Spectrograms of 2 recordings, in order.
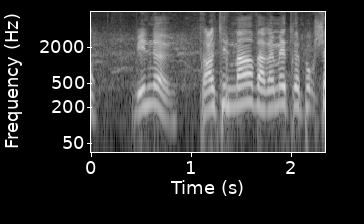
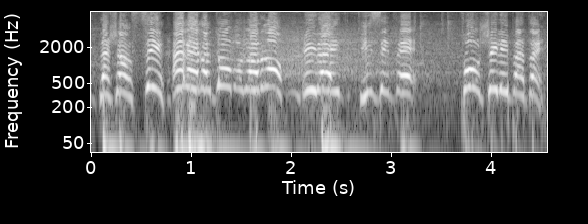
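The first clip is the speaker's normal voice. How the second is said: rising, louder play-by-play; excited sports commentary; 9 semitones higher, 9 dB louder than usual. Real, not acted. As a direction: push the energy up on the rush. Scoring chance in play-by-play. (commentaire de match qui s'emballe)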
